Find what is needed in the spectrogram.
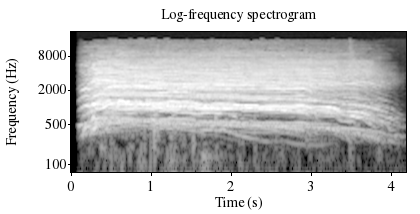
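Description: A crowd of children cheering and shouting together, held for about three and a half seconds, slowly falling in pitch and fading out near the end.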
